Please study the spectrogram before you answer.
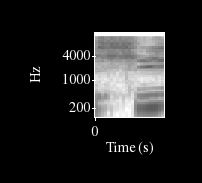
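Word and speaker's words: qi: जी ये ये ची एनर्जी नहीं है, ये शी एनर्जी है। इसका एक्चुअल प्रोनाउंसिएशन जो है वो ची नहीं है, शी है।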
